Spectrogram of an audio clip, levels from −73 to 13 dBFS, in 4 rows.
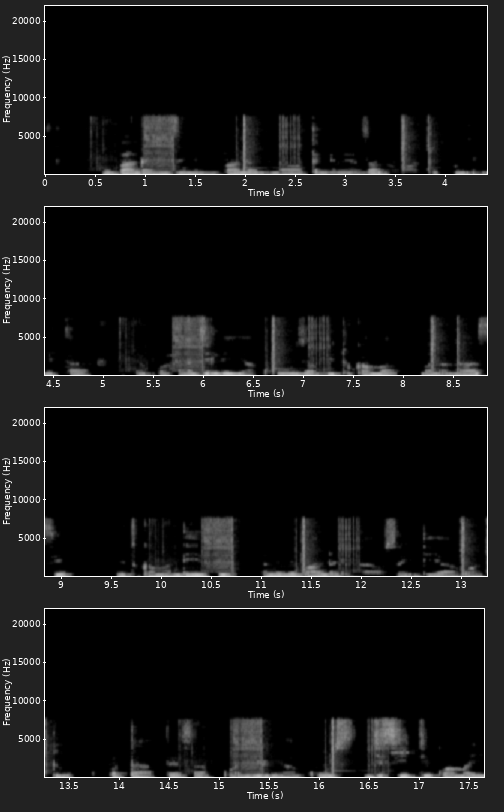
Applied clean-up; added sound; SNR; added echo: classical method Wiener filter.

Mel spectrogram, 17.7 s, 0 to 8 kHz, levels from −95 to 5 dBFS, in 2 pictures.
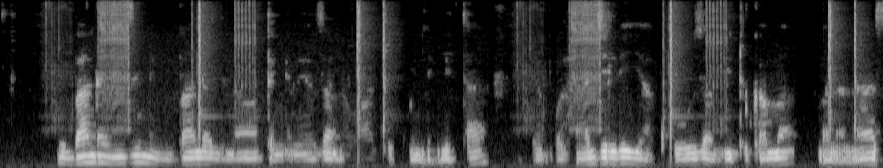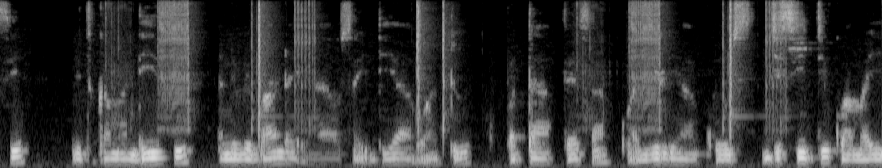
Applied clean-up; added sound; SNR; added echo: none; Camera; 13 dB; none.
